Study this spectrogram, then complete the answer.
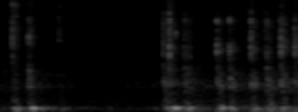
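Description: Bursts of keystrokes on a computer keyboard, a quick cluster, a pause, then a longer run of clicky typing, close and fairly quiet with no speech.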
